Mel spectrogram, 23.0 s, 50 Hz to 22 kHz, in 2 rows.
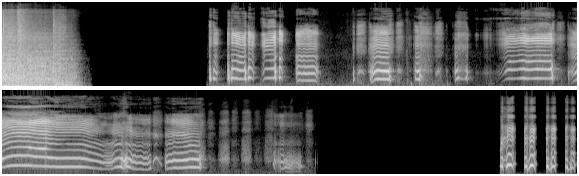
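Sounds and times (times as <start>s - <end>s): baby crying: 4.1s - 6.4s, 7.4s - 15.6s, 16.9s - 17.6s, 21.5s - 23.0s.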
